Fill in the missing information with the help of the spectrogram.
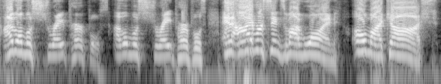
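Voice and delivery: loud, high, thrilled yelling; overjoyed gamer shouting at his picks. Real, not acted. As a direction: yell with delight at the best draft. Thrilled by his best draft.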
